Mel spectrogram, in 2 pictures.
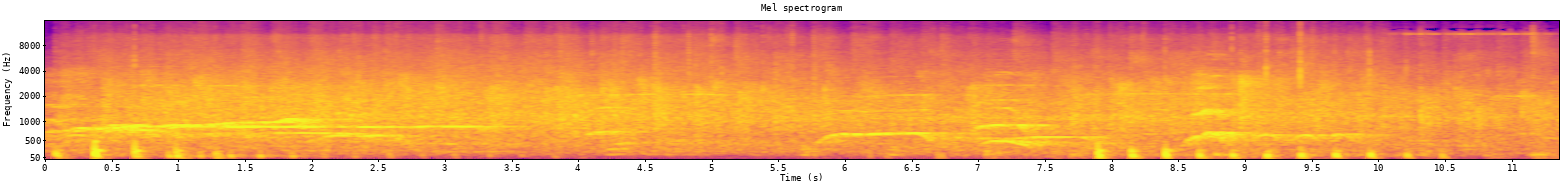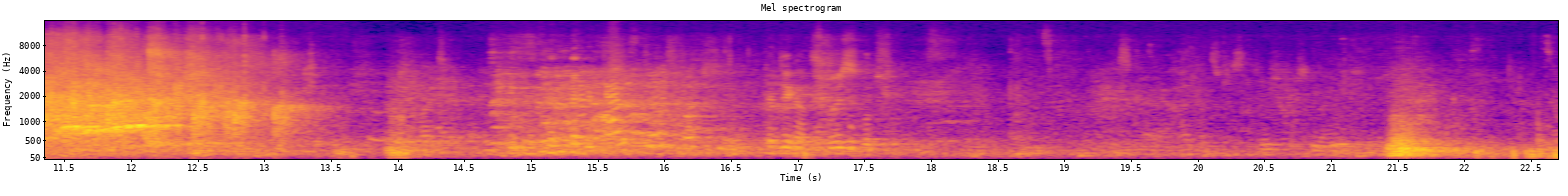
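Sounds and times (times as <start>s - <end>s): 
cheering and raised voices: 0.0s - 13.1s
sustained applause from a large audience: 0.0s - 13.2s.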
